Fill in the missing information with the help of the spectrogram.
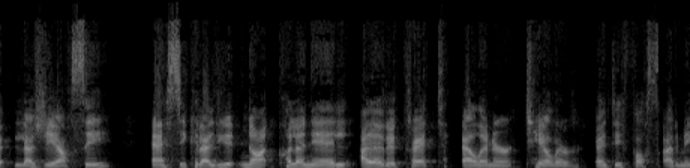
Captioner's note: speaking French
